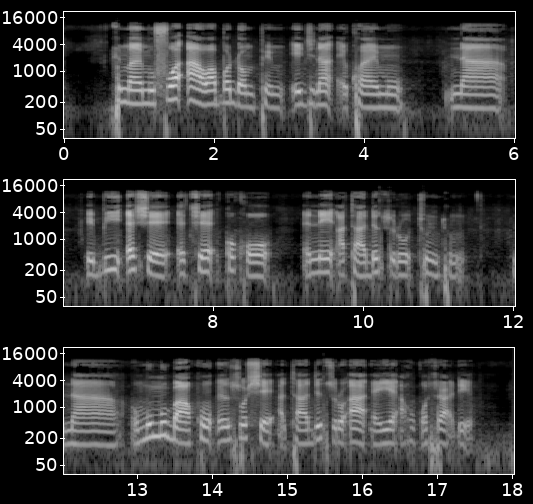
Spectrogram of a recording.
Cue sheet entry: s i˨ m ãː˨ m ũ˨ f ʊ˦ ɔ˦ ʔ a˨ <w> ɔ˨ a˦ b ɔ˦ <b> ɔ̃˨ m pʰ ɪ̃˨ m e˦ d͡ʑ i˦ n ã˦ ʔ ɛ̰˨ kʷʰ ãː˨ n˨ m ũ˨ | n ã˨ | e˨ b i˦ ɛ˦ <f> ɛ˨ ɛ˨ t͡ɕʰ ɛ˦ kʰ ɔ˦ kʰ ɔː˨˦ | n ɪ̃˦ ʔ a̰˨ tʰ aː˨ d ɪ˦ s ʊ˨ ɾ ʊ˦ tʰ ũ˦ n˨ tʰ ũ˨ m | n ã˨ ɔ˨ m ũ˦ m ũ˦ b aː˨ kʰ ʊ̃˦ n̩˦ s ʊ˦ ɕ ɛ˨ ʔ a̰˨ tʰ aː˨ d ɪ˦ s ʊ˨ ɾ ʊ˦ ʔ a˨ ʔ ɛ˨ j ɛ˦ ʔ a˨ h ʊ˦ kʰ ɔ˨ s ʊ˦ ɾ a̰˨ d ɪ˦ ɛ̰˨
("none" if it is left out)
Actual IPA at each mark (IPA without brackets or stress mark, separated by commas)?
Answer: w, d, ɕ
